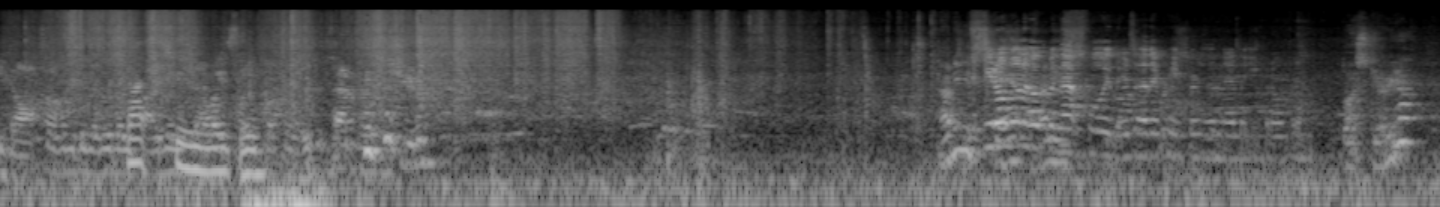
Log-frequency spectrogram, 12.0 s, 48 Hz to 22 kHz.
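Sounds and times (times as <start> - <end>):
wrapping paper rustling: 0.0 - 7.9.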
